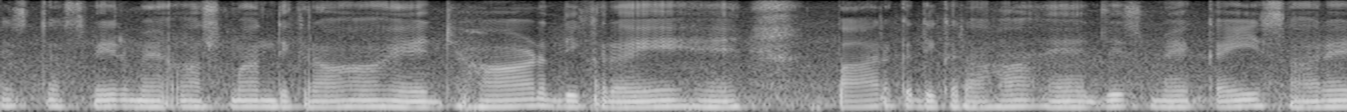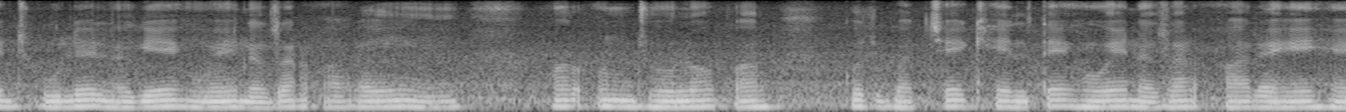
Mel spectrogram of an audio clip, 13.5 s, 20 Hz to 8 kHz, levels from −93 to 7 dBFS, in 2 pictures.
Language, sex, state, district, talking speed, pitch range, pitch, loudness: Hindi, male, Maharashtra, Nagpur, 165 wpm, 110-120 Hz, 115 Hz, -16 LUFS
